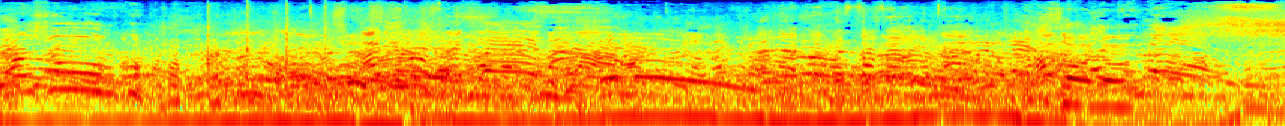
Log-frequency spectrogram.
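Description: Speech: a man talking into a handheld microphone over crowd chatter, with a low bass note underneath that shifts pitch every second or so.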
